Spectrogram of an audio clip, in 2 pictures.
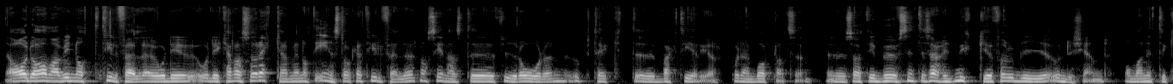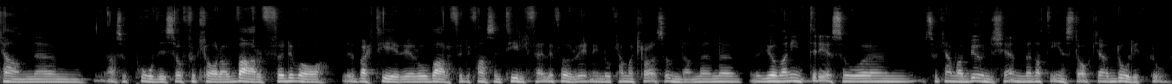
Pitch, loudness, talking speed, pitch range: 135 Hz, -23 LUFS, 200 wpm, 130-145 Hz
